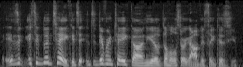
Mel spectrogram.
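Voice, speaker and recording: A man's voice: fairly high pitch, wildly swooping pitch, rapid-fire. A man hosting a casual chat in an encouraging manner. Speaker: host.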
